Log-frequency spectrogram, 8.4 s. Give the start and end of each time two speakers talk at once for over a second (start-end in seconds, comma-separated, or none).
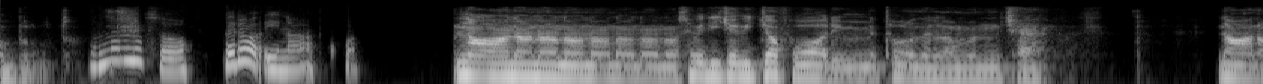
none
